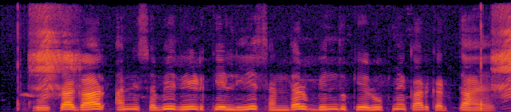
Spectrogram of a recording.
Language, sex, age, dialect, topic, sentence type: Hindi, male, 31-35, Awadhi Bundeli, banking, statement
